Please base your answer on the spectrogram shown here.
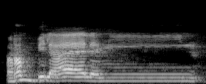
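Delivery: Rabbil Alamin very slow, light r, doubled b; slow gentle recitation; light subtle r. Shown as a demonstration. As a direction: let the r touch lightly, lean on the shadda. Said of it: "c'est léger, c'est subtil".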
